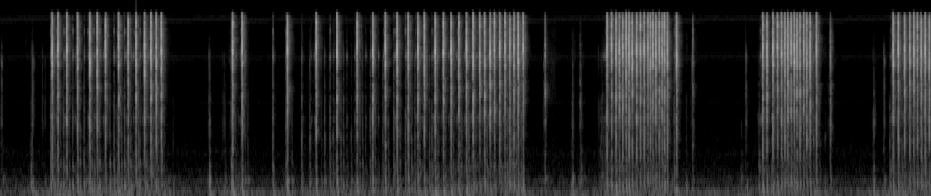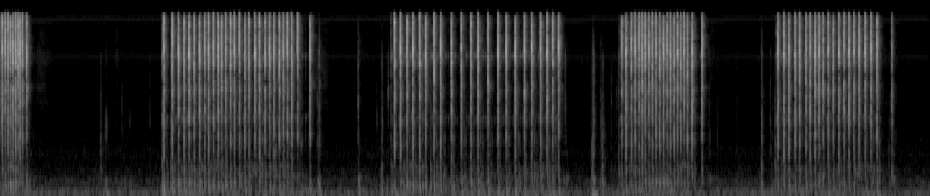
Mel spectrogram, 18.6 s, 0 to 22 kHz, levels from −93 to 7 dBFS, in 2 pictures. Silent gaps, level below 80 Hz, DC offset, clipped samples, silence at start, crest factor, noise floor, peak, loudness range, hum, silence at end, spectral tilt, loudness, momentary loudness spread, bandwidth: none; -68 dBFS; under 0.1%; under 0.1%; 0.5 s; 30 dB; -70 dBFS; 0 dBFS; 2 LU; none; 0.5 s; 3 dB/octave; -25 LUFS; 9 LU; 17.5 kHz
